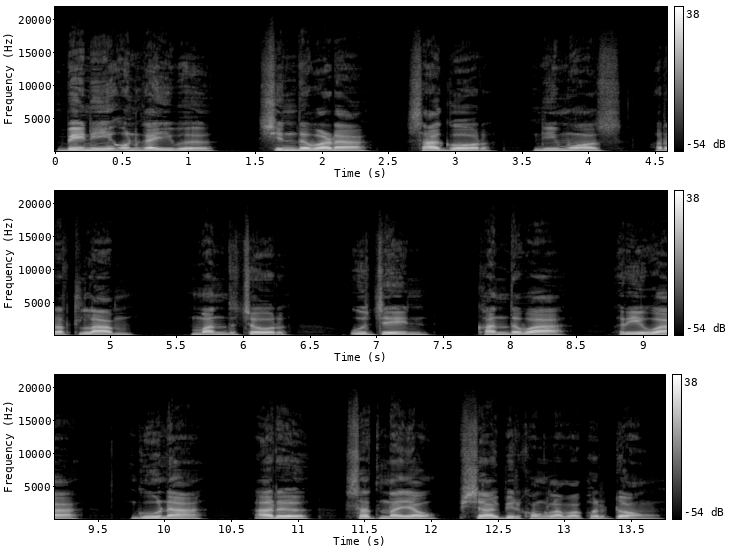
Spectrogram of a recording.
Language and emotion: Bodo, neutral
